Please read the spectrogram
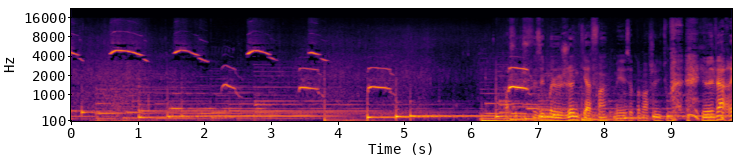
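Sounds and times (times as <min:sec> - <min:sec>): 
young herring gulls calling overhead: 0:00.0 - 0:07.7
speech: 0:07.2 - 0:09.9.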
